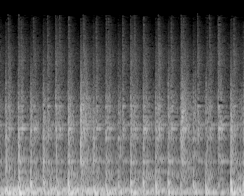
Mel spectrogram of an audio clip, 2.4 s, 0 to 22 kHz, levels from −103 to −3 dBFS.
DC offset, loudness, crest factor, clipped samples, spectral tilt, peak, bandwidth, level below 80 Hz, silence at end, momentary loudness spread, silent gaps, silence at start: under 0.1%; -27 LUFS; 16 dB; under 0.1%; -6.5 dB/octave; -8 dBFS; 11.5 kHz; -30 dBFS; 0 s; 4 LU; none; 0 s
